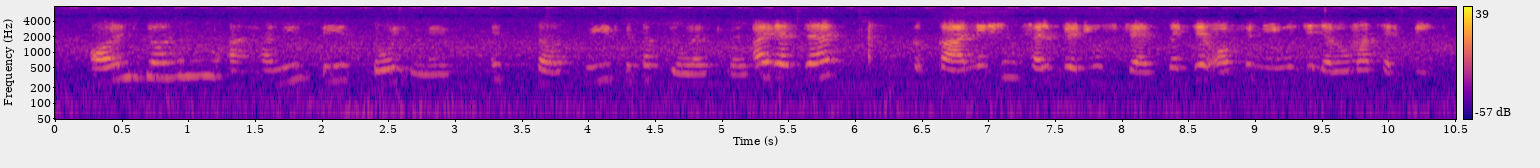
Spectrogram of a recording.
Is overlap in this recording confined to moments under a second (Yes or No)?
Yes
